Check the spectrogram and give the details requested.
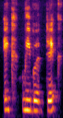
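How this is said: The ch sound is a hard k. "pronounced as k instead of or sh"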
